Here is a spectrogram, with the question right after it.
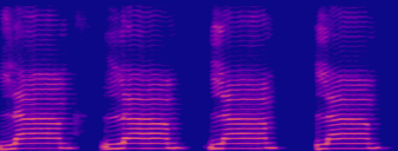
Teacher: लाम जो है सनाया से लेके दवाहिक तक के दांतों को हमारी जुबान का जो साइड्स है वो टच करने से लाम अदा होता है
